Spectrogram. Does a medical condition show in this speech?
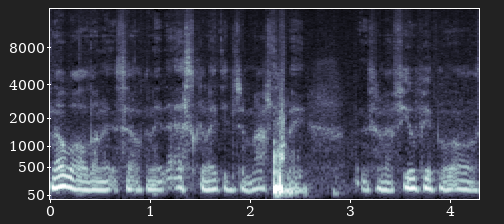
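Yes: Parkinson's; diagnosed about 4 years ago.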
